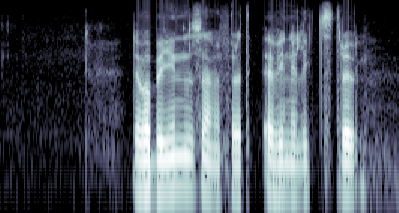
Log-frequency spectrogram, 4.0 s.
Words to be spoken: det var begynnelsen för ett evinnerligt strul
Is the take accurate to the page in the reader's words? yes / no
yes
